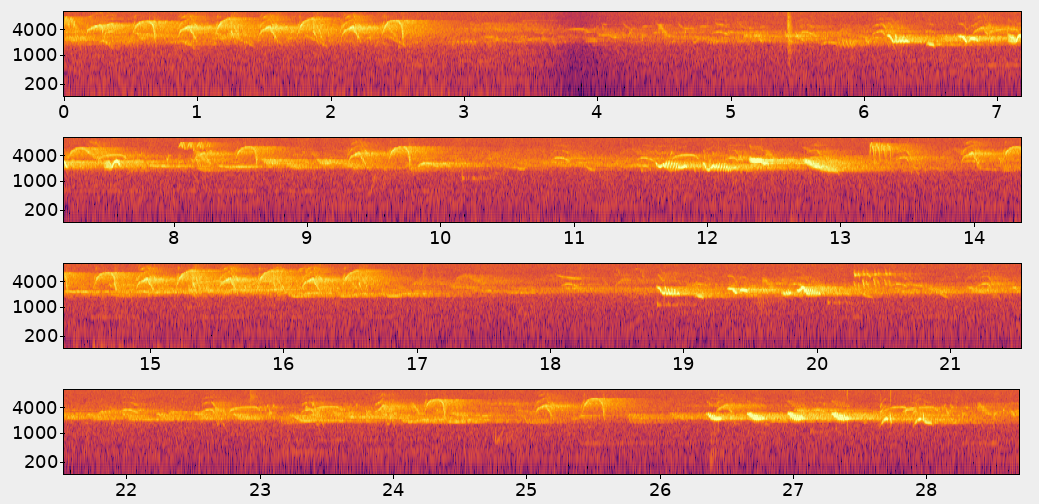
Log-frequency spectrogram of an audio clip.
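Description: Small songbirds chirping and twittering in quick runs of sharp, high notes that come in bursts every few seconds.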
